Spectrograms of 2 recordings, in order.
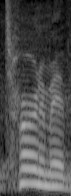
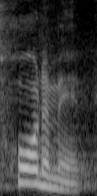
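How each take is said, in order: First: Said in the usual way. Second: "tournament" with a rounded East Coast "tor" vowel. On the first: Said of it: "instead of tournament". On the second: Shown as a demonstration. Pastor showing the church New York speech, East Coast accent. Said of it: "they will say tournament".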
